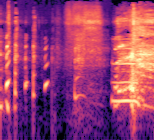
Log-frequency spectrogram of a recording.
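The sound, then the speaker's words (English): A string of short, sharp bursts gives way to two longer, raspy, wheezing coughs from someone who has had a cough for about two months, fairly loud, with no talking over them. “Fuck, I like wasn't coughing until we did this show.”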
